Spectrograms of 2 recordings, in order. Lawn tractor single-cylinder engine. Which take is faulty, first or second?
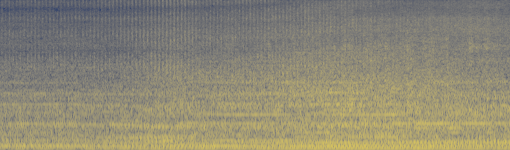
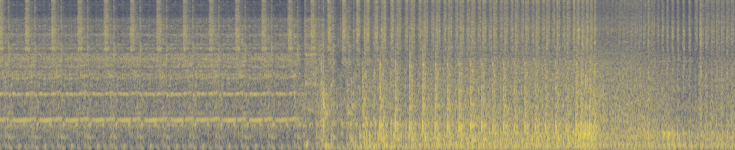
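second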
